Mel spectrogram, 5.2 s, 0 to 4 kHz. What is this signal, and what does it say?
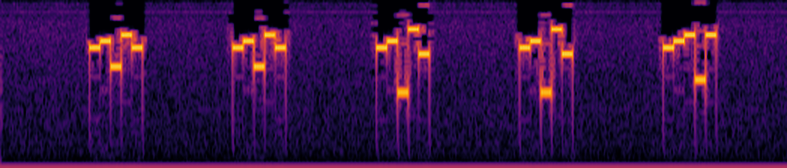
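Five-tone selective call (ZVEI), heard as quick runs of five tones, tones of about 70 ms. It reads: 89508 89508 89117 89117 89030
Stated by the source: ZVEI five-tone selective call received on an SDR.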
